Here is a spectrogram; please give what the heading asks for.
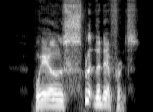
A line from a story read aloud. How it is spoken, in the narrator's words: said Roaring Jack, with an assurance belied by his worried frown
